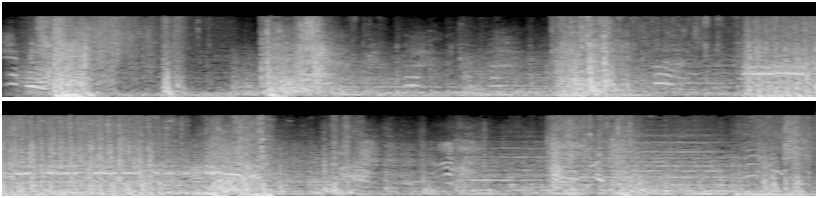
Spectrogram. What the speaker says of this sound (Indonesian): tiba-tiba terdengar suara tembakan hingga membuat mereka semua panik berlarian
